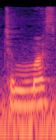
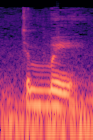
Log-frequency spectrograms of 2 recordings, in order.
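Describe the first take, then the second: First: The word ends with an 'as' sound. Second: The word ends with an 'e' sound. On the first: This is the standard form. "akhirannya itu as" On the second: This is how Bengkulu people say it. "berubah jadi e"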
